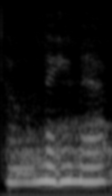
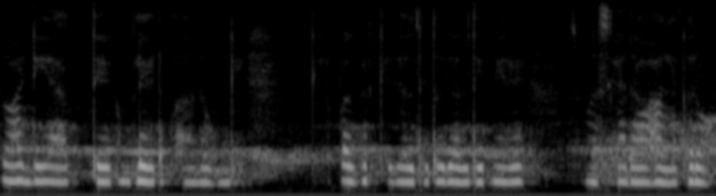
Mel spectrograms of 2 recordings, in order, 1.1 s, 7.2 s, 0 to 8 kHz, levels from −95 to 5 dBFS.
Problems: constant background noise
